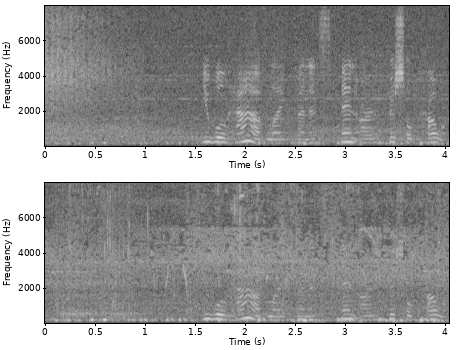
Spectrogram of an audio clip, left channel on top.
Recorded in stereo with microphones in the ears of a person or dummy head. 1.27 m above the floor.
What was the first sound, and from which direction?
A woman speaking, 25° left (ahead or behind).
